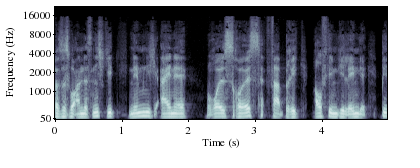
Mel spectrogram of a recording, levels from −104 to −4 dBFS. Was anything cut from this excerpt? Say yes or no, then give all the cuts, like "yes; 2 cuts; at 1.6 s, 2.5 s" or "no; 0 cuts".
yes; 1 cut; at 3.8 s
